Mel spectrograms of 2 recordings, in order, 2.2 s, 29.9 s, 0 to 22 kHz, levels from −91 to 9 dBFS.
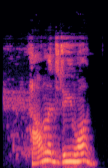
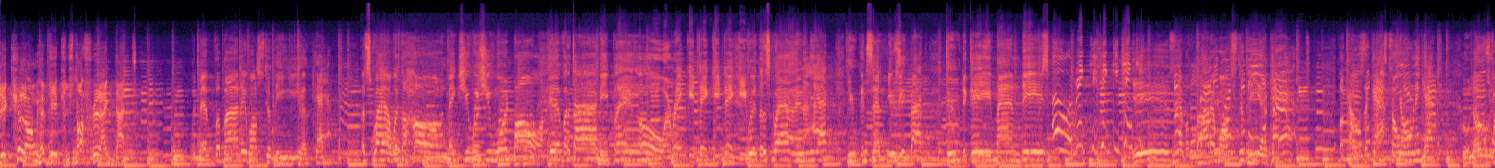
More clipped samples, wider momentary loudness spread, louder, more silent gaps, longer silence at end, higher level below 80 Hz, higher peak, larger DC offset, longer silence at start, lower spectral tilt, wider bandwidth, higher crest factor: neither; first, 18 LU vs 6 LU; about the same, -12 LUFS vs -10 LUFS; neither; first, 0.25 s vs 0 s; second, -44 dBFS vs -24 dBFS; about the same, 0 dBFS vs 0 dBFS; neither; about the same, 0.05 s vs 0 s; about the same, -4.5 dB/octave vs -4.5 dB/octave; second, 9.4 kHz vs 15.5 kHz; about the same, 12 dB vs 10 dB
